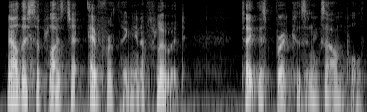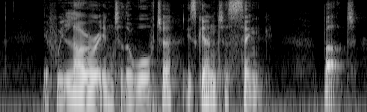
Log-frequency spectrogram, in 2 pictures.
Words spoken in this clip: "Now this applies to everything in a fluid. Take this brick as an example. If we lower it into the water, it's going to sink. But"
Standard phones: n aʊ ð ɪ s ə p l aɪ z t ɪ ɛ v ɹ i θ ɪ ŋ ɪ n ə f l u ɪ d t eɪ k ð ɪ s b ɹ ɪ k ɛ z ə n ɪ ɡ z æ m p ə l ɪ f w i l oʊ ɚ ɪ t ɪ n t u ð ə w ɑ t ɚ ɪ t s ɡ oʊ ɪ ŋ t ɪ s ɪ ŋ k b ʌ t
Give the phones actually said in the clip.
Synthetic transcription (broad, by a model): n aʊ ð ɪ s ə p l aɪ z t ɪ ɛ v ɹ i θ ɪ ŋ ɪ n ə f l u ɪ d t eɪ k ð ɪ s b ɹ ɪ k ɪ z ə n ɪ ɡ z æ m p ə l ɪ f w i l oʊ ɚ ɪ t ɪ n t u ð ə w ɑ t ɚ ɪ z ɡ oʊ ɪ ŋ t ɪ s ɪ ŋ k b ʌ t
